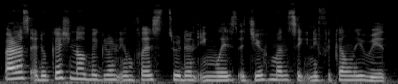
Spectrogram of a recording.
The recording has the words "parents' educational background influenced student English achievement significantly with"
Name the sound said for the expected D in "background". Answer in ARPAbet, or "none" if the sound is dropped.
none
